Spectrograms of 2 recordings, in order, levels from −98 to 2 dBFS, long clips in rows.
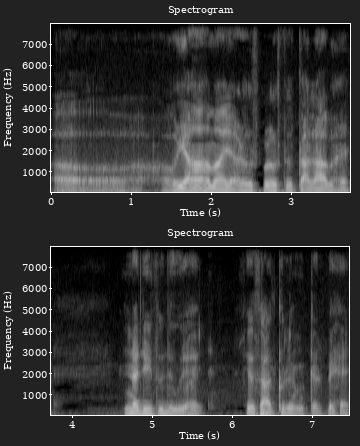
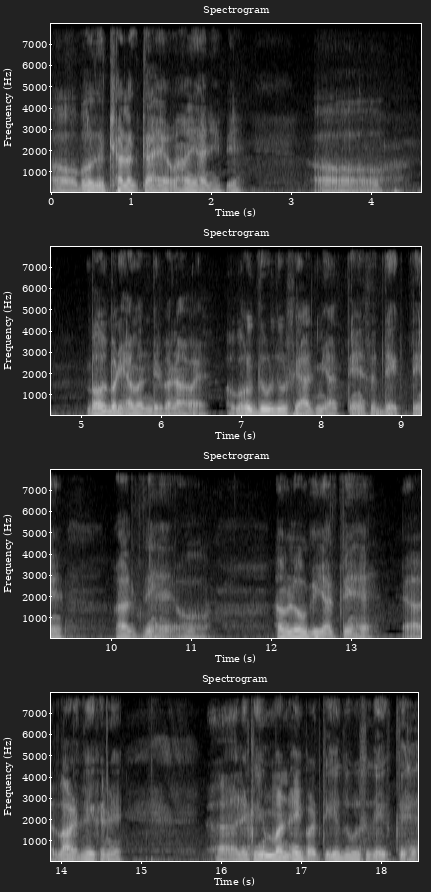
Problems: constant background noise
